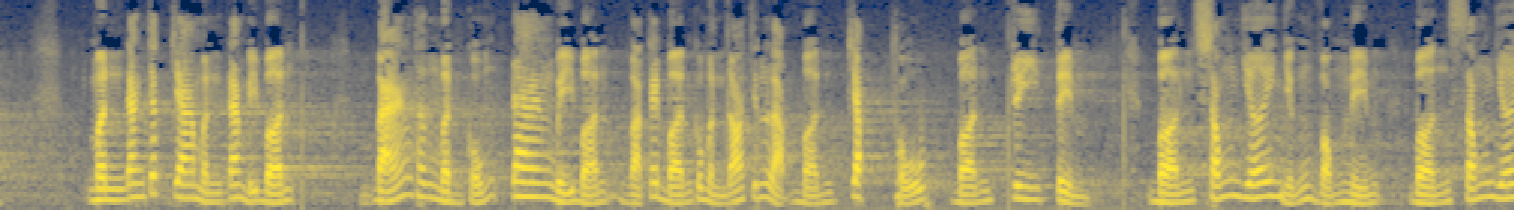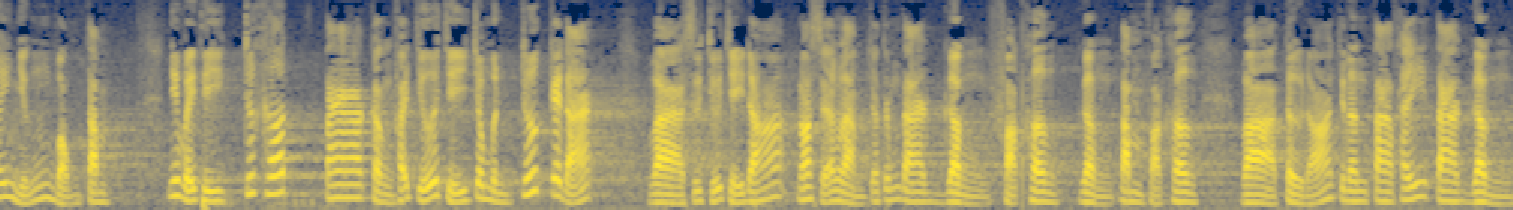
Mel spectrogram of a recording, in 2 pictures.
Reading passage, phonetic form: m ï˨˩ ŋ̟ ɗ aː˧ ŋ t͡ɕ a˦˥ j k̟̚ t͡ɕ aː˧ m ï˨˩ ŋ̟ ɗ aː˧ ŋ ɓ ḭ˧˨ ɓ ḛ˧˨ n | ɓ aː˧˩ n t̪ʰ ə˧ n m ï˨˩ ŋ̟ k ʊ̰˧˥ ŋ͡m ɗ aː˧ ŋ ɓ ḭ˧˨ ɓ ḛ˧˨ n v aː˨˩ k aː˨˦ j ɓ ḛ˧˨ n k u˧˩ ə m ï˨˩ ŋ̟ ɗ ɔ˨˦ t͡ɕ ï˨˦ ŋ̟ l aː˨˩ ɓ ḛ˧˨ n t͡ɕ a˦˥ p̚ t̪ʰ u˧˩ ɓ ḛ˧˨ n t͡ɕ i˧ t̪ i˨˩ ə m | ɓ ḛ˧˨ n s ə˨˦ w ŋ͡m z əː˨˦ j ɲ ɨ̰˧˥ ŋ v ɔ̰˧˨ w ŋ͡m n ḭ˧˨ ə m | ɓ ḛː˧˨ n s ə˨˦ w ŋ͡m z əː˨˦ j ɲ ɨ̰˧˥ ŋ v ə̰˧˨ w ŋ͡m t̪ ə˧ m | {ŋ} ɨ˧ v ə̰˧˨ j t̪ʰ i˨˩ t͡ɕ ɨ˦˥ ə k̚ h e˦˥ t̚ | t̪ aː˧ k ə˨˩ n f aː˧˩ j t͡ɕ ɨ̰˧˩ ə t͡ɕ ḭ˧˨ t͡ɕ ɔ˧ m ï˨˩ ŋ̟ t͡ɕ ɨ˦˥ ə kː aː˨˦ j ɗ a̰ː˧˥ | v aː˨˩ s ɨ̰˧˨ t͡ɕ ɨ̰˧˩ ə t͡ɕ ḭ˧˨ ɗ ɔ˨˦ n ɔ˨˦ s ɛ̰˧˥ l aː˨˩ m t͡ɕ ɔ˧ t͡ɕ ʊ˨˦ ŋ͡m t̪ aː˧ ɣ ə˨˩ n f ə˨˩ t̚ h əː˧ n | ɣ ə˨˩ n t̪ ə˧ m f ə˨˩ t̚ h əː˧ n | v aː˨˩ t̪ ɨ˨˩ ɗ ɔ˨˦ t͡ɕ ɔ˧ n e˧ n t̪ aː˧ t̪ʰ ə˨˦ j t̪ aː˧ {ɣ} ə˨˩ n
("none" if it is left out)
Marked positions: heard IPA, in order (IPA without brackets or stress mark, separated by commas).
ɲ, ɣ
